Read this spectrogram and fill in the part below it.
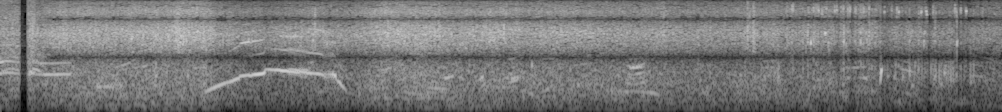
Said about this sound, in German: Wer würde jetzt nicht gerne am Strand liegen, den Wellen lauschen und einen leckeren Cocktail schlürfen?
